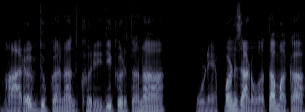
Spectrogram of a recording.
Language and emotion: Goan Konkani, fearful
